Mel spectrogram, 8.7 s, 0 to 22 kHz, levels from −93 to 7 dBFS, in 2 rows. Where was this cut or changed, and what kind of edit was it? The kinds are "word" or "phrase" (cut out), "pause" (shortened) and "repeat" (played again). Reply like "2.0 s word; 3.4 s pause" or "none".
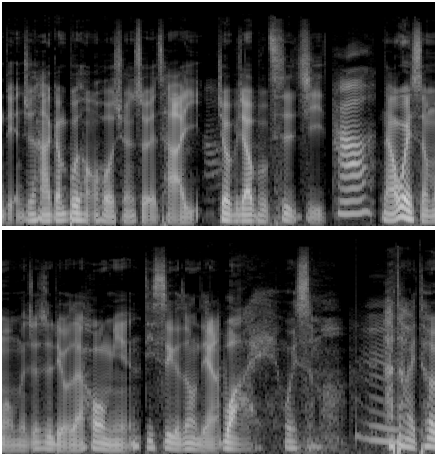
6.5 s word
